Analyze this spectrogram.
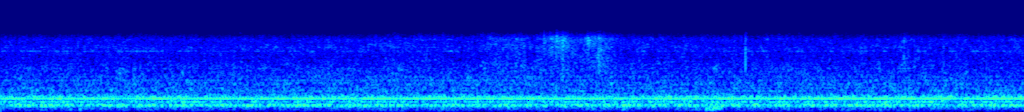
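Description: A steady hum and hiss. About four seconds in comes a brief soft scuffle as a cat swats and paws at a pit bull lying on a tile floor.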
